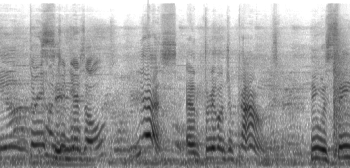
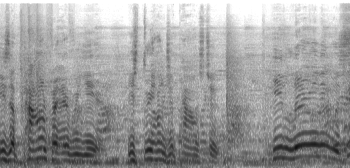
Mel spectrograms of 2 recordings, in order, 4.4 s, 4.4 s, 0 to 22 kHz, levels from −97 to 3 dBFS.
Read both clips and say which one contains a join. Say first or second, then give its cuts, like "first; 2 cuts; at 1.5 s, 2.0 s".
second; 1 cut; at 3.2 s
